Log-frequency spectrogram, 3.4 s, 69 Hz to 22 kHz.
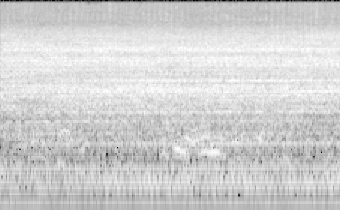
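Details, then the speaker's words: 2002 Ford Focus that had no cooling fan operation and no codes, after a repair: the radiator cooling fan now runs with a steady airy whoosh over a smooth idle, with no rattle or whine, and heat is coming off. "okay there's our fan control feel that and there's heat coming off there sweet look at your fans"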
